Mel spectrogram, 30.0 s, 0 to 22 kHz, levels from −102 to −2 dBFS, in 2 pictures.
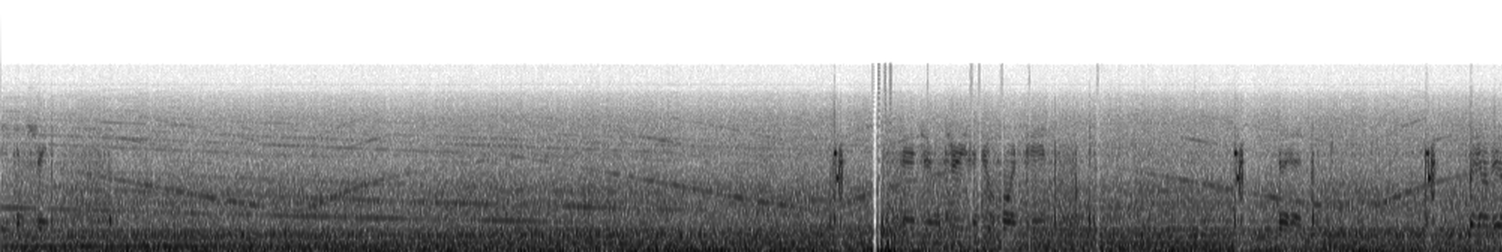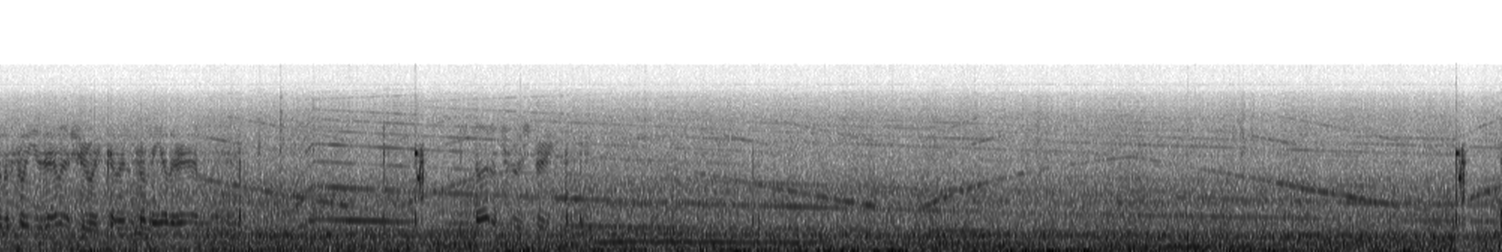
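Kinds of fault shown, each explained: Repeated packet loss (robotic sound): from 8.72 to 9.30 s and again from 9.70 to 10.32 s, the audio keeps dropping out in quick succession, five gaps in the first stretch and four in the second, none longer than 37 ms. The receiver bridges each hole by extending the preceding sound, so roughly a sixth of the first stretch and an eighth of the second is synthesized. Those patches alternate with the real signal, and the joins give the audio a choppy, mechanical edge.
Short concealed packet loss: at 10.96 to 11.00 s, a single isolated gap of about 20 ms occurs just after the robotic stretches. The decoder carries the last sound forward to fill the hole and then blends back into the real signal. The result is a brief smear or wobble rather than a silence. A short transient falling inside that window can disappear, and the call audio is band-limited, with nothing above 8 kHz.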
